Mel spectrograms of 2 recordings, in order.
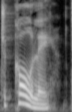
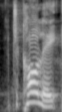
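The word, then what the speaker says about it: Txakoli: Chicole. Do you know it? – No. – So it's Basque spelling. It's T-X-A-K-O-L-I or something. – Yeah. – But they sometimes spell it phonetically, Chicole. So C-H-A-C-O-L-I.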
